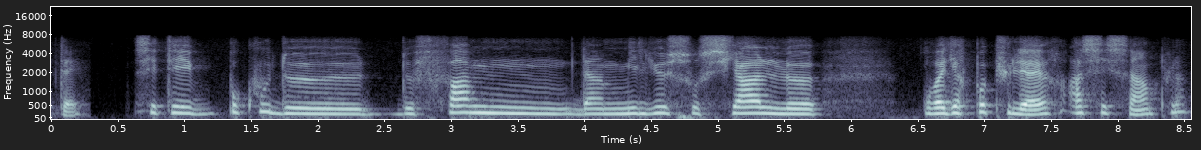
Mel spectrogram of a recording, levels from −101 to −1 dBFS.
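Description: At 2.00 s the speech turns rougher and more synthetic until 3.18 s, then again from 7.81 s to the end. These are AMR rate drops, which fits the wideband codec stepping down from 12.65 to 8.85 kbit/s and spending the freed bits on protecting the link. Unlike a bandwidth fallback, the top of the band stays put, and unlike a dropout, nothing goes silent. Only the texture coarsens, then clears back to the light HD Voice coding.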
